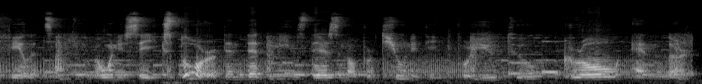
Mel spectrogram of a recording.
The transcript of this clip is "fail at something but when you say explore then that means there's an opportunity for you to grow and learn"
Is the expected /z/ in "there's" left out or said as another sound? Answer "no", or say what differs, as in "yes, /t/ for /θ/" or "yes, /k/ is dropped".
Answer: no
